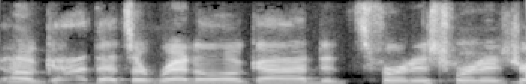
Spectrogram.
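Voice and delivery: high, panicked pleading; mock panic. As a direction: beg the dog to stop, half joking. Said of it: "And I was like".

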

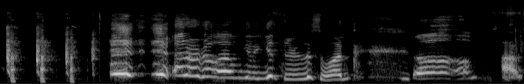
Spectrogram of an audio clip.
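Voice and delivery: strained high voice, barely holding back laughter; trying to get through the line while cracking up; laughing. Real, not acted. Reading crude slang aloud, fighting off laughter.

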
